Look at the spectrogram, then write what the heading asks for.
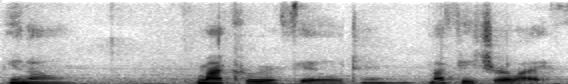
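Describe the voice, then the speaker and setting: A young woman from Georgia speaks as a guest on a student podcast. Her voice carries a lot of vocal fry, and she answers earnestly, softly, with frequent fillers. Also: mid-range voice, flat delivery, moderate pace. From Albany, Georgia. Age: young adult. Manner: soft-spoken, earnest, many fillers. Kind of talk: casual interview.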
